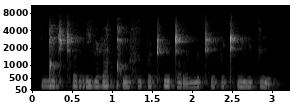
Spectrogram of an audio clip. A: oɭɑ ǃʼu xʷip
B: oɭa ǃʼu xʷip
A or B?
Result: B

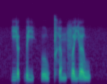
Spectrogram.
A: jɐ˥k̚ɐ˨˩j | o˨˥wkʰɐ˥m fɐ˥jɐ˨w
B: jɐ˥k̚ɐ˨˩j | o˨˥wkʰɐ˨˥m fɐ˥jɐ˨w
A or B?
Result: B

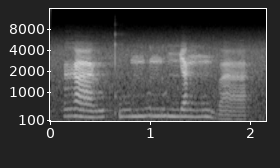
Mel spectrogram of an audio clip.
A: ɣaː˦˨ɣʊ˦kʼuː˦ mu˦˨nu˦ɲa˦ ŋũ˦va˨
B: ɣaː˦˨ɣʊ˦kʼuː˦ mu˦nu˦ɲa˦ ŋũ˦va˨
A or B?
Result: B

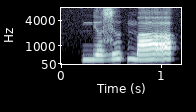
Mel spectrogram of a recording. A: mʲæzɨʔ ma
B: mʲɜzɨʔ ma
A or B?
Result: B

